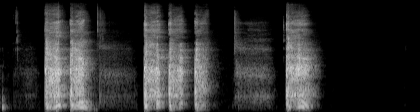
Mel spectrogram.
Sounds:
Cough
